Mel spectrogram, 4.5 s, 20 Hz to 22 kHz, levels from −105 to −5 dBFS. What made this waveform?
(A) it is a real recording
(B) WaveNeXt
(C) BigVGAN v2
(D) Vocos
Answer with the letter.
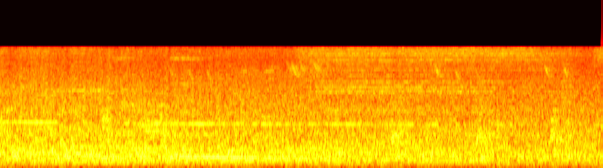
A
